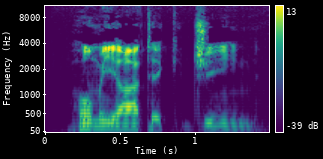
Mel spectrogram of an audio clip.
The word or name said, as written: homeotic gene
